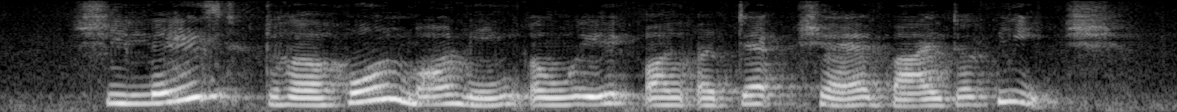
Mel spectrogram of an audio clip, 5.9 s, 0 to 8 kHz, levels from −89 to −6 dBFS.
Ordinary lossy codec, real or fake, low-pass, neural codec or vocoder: none; fake; none; codec, 16 kHz, 4 kbps, FunCodec, trained on Chinese and English, 50 frames a second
